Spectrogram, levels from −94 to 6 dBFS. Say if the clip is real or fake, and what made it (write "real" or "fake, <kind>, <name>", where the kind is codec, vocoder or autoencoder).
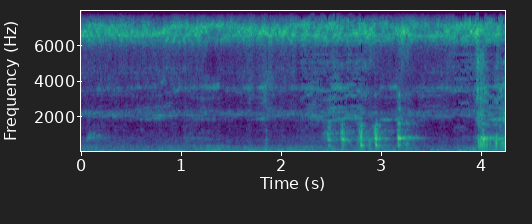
fake, vocoder, HiFi-GAN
